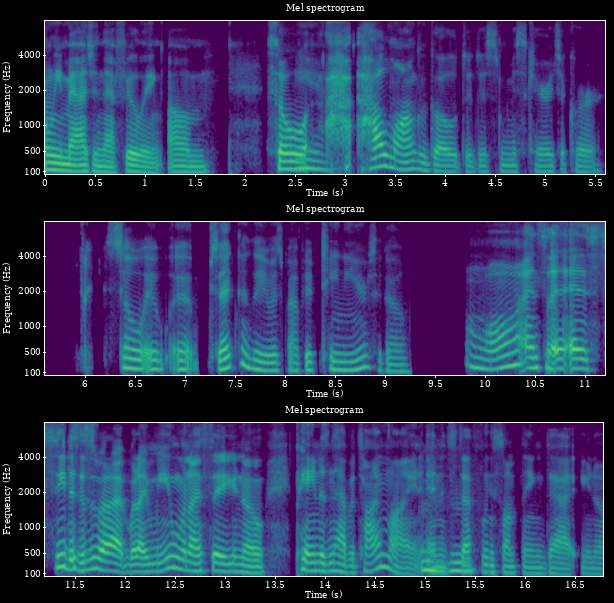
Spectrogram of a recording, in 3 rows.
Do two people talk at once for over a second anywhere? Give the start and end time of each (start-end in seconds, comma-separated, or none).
none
